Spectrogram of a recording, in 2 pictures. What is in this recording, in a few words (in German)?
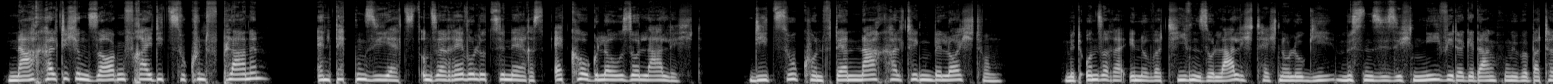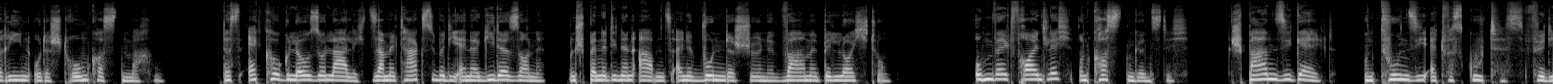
Werbung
